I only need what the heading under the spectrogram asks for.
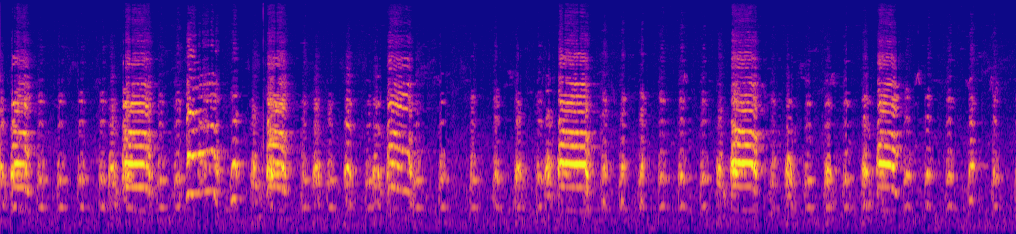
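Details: Neighbour's hen on a farm keeps up a dense chatter of clucks mixed with frequent loud, grating, wavering squawks, several in quick succession.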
